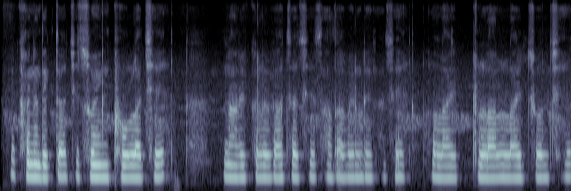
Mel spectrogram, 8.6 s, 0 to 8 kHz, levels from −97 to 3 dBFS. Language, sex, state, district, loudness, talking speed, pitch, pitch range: Bengali, male, West Bengal, Dakshin Dinajpur, -30 LUFS, 120 wpm, 150 Hz, 150-155 Hz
